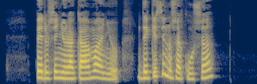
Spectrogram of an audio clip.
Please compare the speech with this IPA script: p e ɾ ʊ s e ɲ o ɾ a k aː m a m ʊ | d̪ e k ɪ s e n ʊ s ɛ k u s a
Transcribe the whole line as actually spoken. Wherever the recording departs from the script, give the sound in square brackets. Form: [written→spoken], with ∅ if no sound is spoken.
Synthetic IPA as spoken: p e ɾ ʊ s e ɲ o ɾ a k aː m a [m→ɲ] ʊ | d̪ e k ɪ s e n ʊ s [ɛ→a] k u s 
